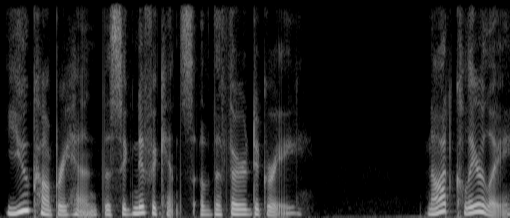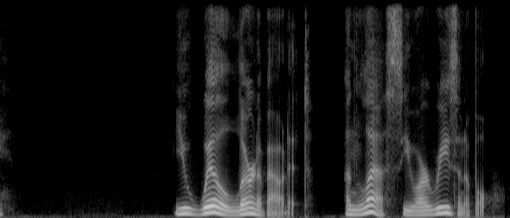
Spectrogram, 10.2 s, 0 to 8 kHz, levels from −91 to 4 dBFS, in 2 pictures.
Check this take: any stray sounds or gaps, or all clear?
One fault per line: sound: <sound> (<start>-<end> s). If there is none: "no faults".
no faults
